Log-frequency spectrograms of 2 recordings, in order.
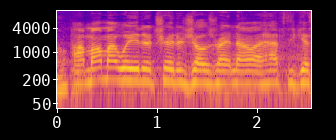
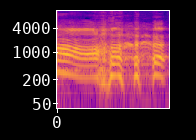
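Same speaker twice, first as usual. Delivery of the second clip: high, drawn-out mock whip cry; imitating sitcom whip sound; 5 semitones higher, much slower than usual. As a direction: stretch out a vocal whip-crack. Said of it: "It's a whip".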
